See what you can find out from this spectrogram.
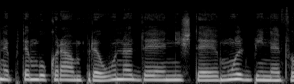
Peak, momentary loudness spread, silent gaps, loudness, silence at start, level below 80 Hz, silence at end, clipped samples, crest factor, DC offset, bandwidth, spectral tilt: -10 dBFS; 3 LU; none; -24 LUFS; 0 s; -58 dBFS; 0 s; under 0.1%; 12 dB; under 0.1%; 13 kHz; -7.5 dB/octave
